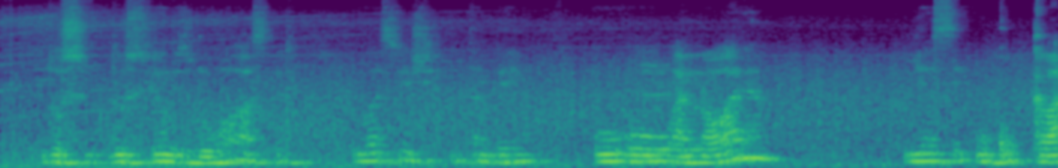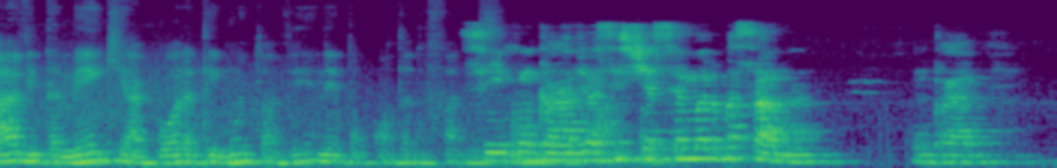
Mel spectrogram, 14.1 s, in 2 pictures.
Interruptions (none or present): present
